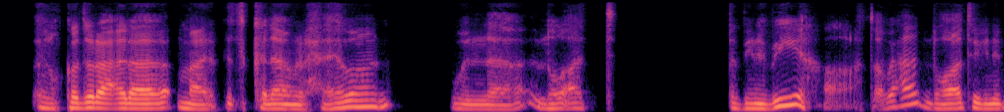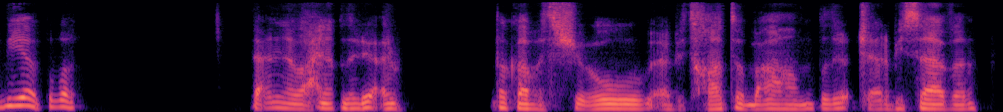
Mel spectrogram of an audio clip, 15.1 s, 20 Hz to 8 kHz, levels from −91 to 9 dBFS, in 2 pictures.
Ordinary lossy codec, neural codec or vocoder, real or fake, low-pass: none; codec, 16 kHz, 1.1 kbps, Voila-Tokenizer; fake; none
